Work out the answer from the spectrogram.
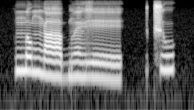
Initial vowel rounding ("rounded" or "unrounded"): rounded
